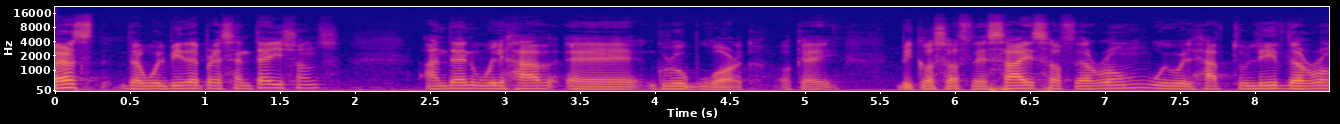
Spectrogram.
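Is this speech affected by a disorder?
No.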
